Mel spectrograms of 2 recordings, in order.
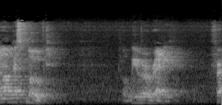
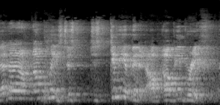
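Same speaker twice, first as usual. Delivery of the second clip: urgent begging; 9 semitones higher than usual. Acted. Begging the men to listen.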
